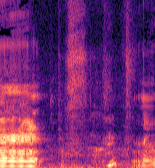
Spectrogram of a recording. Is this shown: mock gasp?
no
